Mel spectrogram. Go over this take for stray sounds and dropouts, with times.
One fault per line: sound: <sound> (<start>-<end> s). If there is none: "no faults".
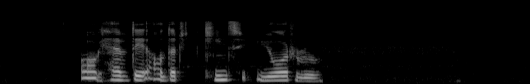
no faults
